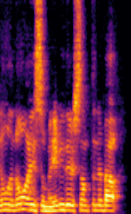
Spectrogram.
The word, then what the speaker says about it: Illinois: Yeah, and then I come from Illinois, and I'm like, well, we do say the S is silent in Illinois, so maybe there's something about Missouri.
